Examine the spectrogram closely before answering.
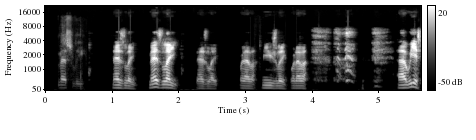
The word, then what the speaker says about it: Mesly: Melsley. So, Well, it's actually called pronounced Mesly, but what he said.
